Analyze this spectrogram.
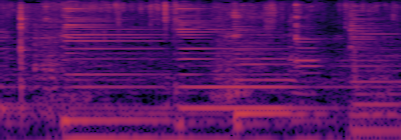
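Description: Background music: an acoustic guitar playing plucked notes that ring on.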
